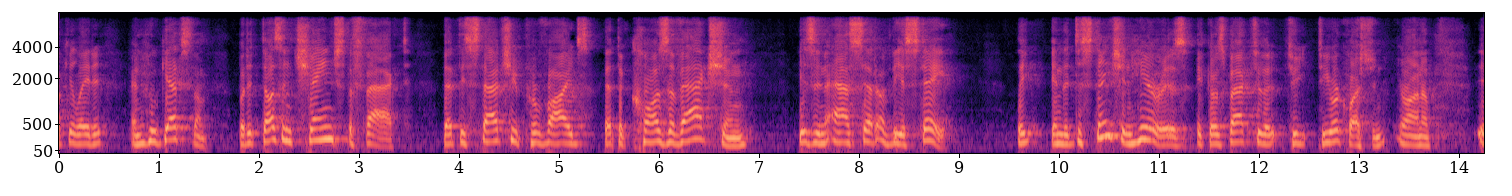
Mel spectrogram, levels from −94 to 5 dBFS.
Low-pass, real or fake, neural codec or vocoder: 7.2 kHz; fake; codec, 24 kHz, 3.1 kbps, DualCodec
